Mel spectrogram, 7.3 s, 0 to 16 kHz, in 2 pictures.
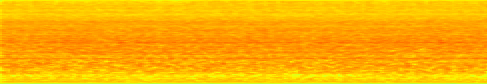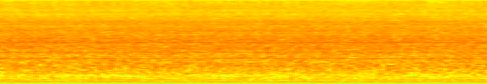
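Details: Honeywell HW5500 5500-watt generator, 337cc engine, after new Hipa carburetor, replacement tank and old gaskets (insulator issue found), during load testing; steady, even hum at constant speed, no misses, surging or knocks — normal running.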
